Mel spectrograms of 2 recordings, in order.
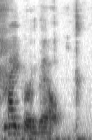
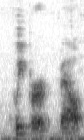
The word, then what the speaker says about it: Kuiper Belt: heard out several ways I think it's pronounced Piper Belt the parts of people call it creeper belt but I think I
